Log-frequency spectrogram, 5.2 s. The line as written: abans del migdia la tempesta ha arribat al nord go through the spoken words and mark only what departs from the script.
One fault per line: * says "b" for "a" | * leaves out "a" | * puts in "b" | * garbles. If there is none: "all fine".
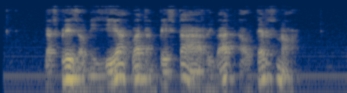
* says "després" for "abans"
* puts in "terç"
